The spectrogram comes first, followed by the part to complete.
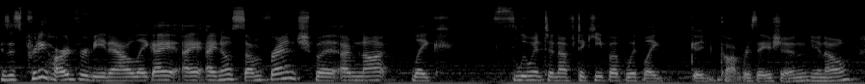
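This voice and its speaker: A woman with a Canadian accent talks at a moderate pace and medium pitch, keeping very even loudness and ordinary pitch variation over music in the background. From Canada. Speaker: digital sculptor streaming live. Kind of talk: casual livestream chat while working. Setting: live stream.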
